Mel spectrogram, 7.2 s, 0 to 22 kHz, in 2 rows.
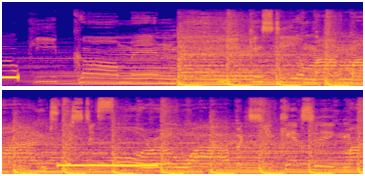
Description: Ringback tone (Europe, 425 Hz), with noise.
